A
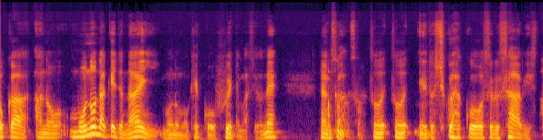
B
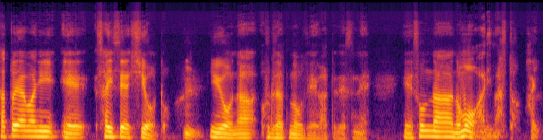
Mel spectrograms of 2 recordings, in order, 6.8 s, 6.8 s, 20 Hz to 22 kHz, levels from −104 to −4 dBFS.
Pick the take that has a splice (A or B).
A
